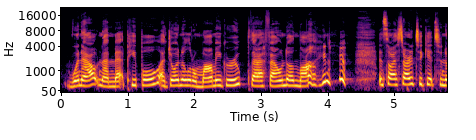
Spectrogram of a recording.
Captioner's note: laughs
